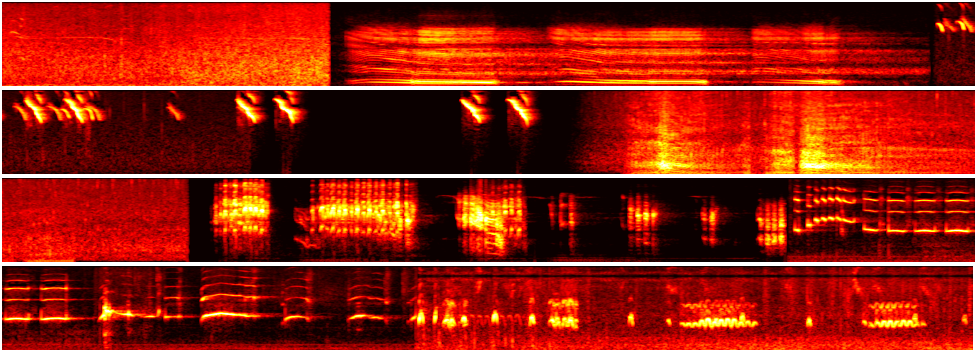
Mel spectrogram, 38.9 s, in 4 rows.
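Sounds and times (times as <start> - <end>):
baby chicks peeping: 9.4 - 10.8
tiger roaring: 15.9 - 20.2
raccoons chittering: 16.0 - 20.2.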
